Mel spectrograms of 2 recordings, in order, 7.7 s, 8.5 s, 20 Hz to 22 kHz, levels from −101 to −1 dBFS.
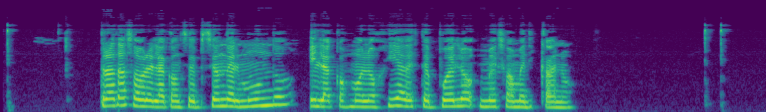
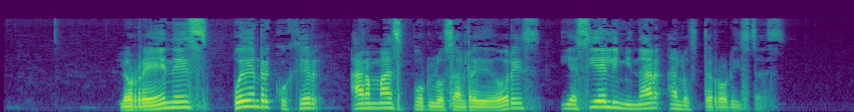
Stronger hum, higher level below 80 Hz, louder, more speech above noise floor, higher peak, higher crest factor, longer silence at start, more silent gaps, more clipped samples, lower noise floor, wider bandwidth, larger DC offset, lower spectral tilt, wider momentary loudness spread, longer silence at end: neither; second, -66 dBFS vs -60 dBFS; about the same, -16 LUFS vs -16 LUFS; about the same, 63 dB vs 62 dB; about the same, -2 dBFS vs 0 dBFS; about the same, 16 dB vs 16 dB; second, 0.05 s vs 1.2 s; neither; neither; about the same, -78 dBFS vs -77 dBFS; second, 9.4 kHz vs 11.5 kHz; neither; about the same, -4 dB/octave vs -5 dB/octave; first, 17 LU vs 11 LU; first, 1.95 s vs 0.8 s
